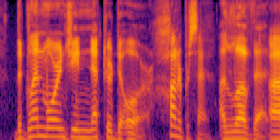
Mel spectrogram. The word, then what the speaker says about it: Nectar d'Or: I had their assistant master distiller on, Brendan McCarran, on my show, and how did he pronounce it? Nectar d'Or. Nectar d'Or.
